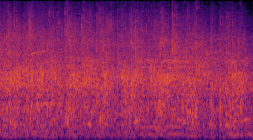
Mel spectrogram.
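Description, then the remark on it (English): Soft, polite golf-style clapping from a small group, a steady patter of claps running continuously without a break, fairly quiet and with no voices over it. “Okay, just to make that clear, I got a couple claps. Thank you so much. I think they were golf claps. It was like a golf clap.”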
